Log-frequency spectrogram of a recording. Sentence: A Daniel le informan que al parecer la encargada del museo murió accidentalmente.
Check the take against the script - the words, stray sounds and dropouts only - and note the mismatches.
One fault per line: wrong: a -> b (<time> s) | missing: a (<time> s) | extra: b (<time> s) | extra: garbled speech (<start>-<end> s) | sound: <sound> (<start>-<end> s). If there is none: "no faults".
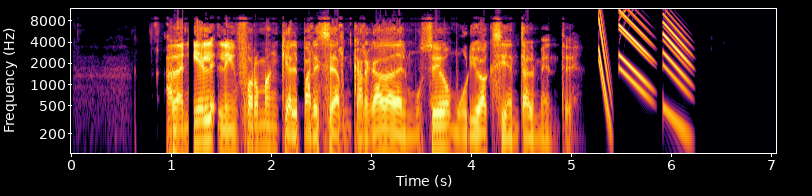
sound: dropout (1.2-1.2 s)
missing: la (2.7 s)
sound: chirp (5.3-6.3 s)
